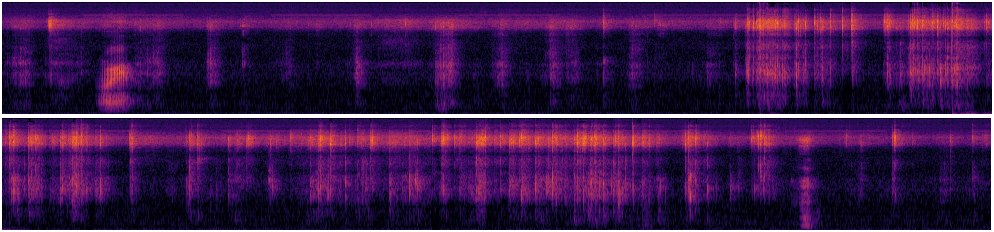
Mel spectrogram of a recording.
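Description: Plastic snack bag crinkling and rustling, starting about seven seconds in and going on for several seconds, with a few short soft sounds before it.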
